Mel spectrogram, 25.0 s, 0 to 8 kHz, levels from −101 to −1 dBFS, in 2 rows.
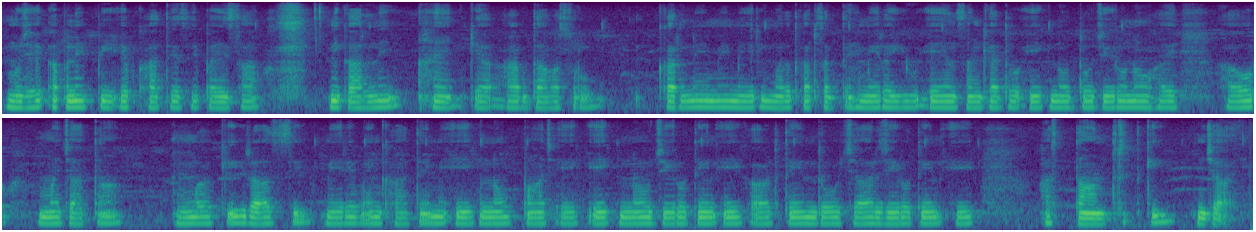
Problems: constant background noise, background conversations at intervals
